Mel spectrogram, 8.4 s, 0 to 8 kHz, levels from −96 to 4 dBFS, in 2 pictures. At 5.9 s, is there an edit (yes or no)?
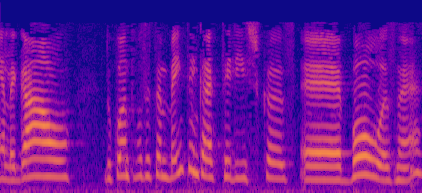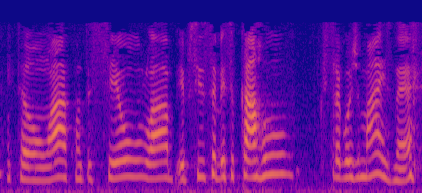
yes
